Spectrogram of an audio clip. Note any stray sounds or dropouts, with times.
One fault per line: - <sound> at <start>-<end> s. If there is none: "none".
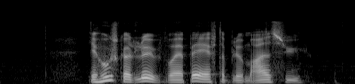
none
